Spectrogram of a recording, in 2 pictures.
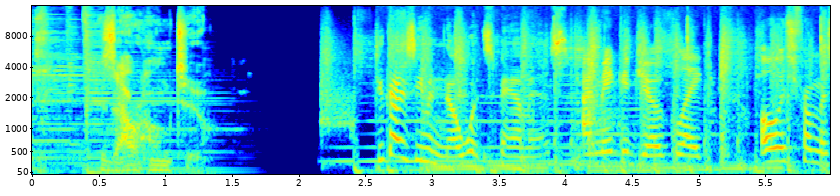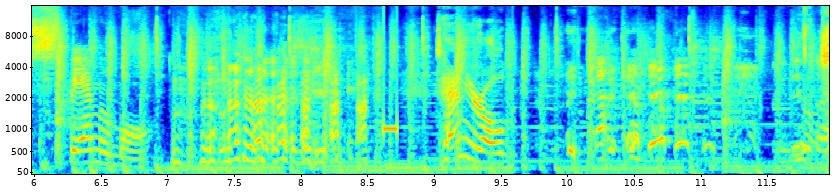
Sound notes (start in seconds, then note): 7.0 laughter; 8.6 beep; 9.8 laughter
